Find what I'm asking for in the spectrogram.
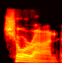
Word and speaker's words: Cioran: But I think we settled on Cioran as being the way to pronounce his last name.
